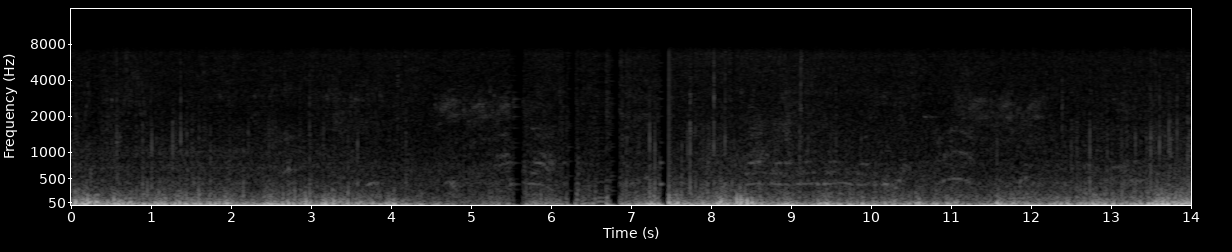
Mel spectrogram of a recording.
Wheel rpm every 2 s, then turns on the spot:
0, 0, 0, 0, 0, 0, 0.
none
